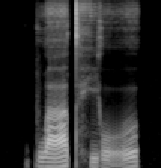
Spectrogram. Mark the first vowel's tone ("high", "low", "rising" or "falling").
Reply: rising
